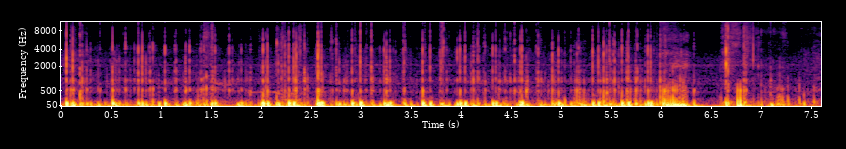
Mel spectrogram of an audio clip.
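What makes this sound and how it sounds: Fingertips and short nails scratch, rub and tap the cover and ridged spine of a closed brown leather-bound notebook. The result is a dense, irregular run of soft, low, dull taps mixed with crinkly scratching and rustling, with a few louder knocks toward the end.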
